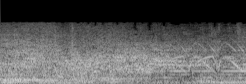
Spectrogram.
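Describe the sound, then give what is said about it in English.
Police squad cars skid around a corner, tires squealing in high wavering streaks over a loud, steady roar of engines. The sound stays dense and intense throughout with no pauses. “Deke shifts the gears as squad cars turn a corner.”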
